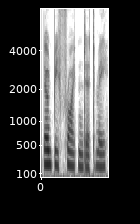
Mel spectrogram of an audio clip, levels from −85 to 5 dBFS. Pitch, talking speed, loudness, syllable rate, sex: 195 Hz, 225 wpm, -19 LUFS, 5.3 syllables/s, female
